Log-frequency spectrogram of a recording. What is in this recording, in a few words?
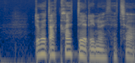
"cledr", Welsh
